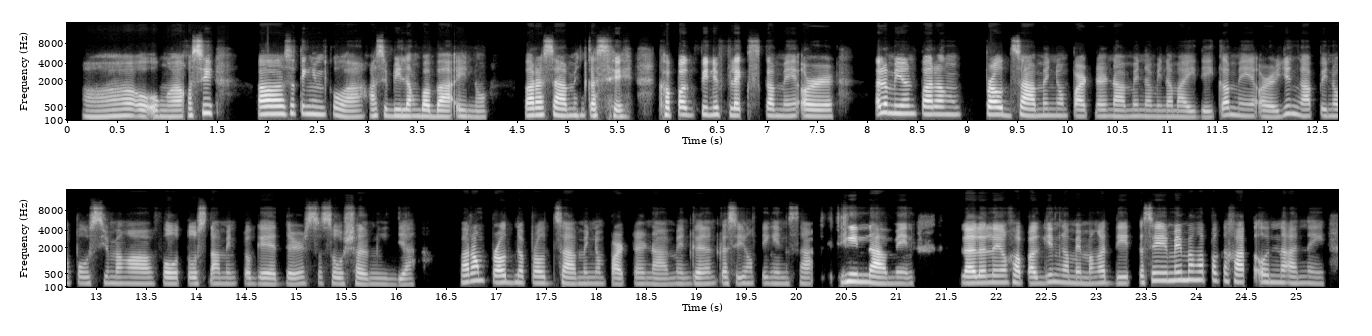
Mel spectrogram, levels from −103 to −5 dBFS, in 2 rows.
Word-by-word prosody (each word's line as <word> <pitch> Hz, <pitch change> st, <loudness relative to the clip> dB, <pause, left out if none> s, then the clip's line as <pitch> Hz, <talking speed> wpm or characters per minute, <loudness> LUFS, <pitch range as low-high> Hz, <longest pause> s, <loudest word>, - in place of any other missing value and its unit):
Ah, 190 Hz, +3 st, -2 dB
oo 190 Hz, 0 st, +1 dB
nga. 185 Hz, 0 st, +2 dB
Kasi, 220 Hz, +7 st, +5 dB, 0.5 s
ah, 260 Hz, +1 st, +9 dB
sa 275 Hz, +2 st, -2 dB
tingin 255 Hz, -2 st, -1 dB
ko 220 Hz, -5 st, -2 dB
ah, 180 Hz, +1 st, -1 dB
kasi 205 Hz, +2 st, -1 dB
bilang 200 Hz, -1 st, +1 dB
babae 190 Hz, -1 st, +3 dB
'no. 175 Hz, 0 st, -11 dB, 0.3 s
Para 220 Hz, +2 st, +6 dB
sa 225 Hz, -2 st, +6 dB
amin 215 Hz, +1 st, -8 dB
kasi, 205 Hz, -2 st, +2 dB, 0.3 s
kapag 230 Hz, 0 st, +4 dB
pine-flex 235 Hz, -3 st, +2 dB
kami 205 Hz, -1 st, -1 dB
or 195 Hz, -1 st, +4 dB, 0.4 s
alam 300 Hz, -, +6 dB
mo 280 Hz, -, +2 dB
'yon, 270 Hz, 0 st, +3 dB
parang 245 Hz, -1 st, +3 dB, 0.2 s
proud 240 Hz, -3 st, +7 dB
sa 220 Hz, -3 st, +7 dB
amin 210 Hz, +1 st, -8 dB
'yong 210 Hz, 0 st, -10 dB
partner 195 Hz, 0 st, 0 dB
namin 195 Hz, 0 st, -4 dB
na 185 Hz, -, -8 dB
mina-MyDay 175 Hz, -2 st, -8 dB
kami 215 Hz, -3 st, -3 dB
or 180 Hz, -1 st, -2 dB
'yon 255 Hz, +8 st, -5 dB
nga 200 Hz, -, +1 dB
pino-post 200 Hz, -1 st, -7 dB
'yong 195 Hz, -1 st, -11 dB
mga 185 Hz, 0 st, -4 dB, 0.2 s
photos 180 Hz, 0 st, -4 dB
namin 180 Hz, 0 st, -7 dB
together 175 Hz, 0 st, -6 dB
sa 190 Hz, -, -6 dB
social 180 Hz, -2 st, -4 dB
media, 165 Hz, -1 st, -12 dB, 0.5 s
parang 265 Hz, +5 st, +2 dB
proud 215 Hz, 0 st, +1 dB
na 210 Hz, -1 st, -5 dB
proud 195 Hz, -1 st, -5 dB
sa 185 Hz, -3 st, -1 dB
amin 185 Hz, 0 st, -13 dB
'yong 185 Hz, -, -24 dB
partner 180 Hz, +1 st, -5 dB
namin. 175 Hz, +1 st, -10 dB
Gano'n 185 Hz, +1 st, -6 dB
kasi 190 Hz, 0 st, -6 dB
'yong 195 Hz, 0 st, -12 dB
tingin 185 Hz, -1 st, -12 dB
sa 180 Hz, 0 st, -9 dB, 0.3 s
tingin 235 Hz, +1 st, +5 dB
namin. 185 Hz, -2 st, +3 dB, 0.5 s
Lalo 200 Hz, +1 st, +6 dB
na 215 Hz, 0 st, 0 dB
'yong 215 Hz, -, -6 dB
kapag 190 Hz, -2 st, 0 dB
'yon 230 Hz, +1 st, -5 dB
nga, 210 Hz, -, -5 dB
may 190 Hz, -1 st, -5 dB
mga 190 Hz, +3 st, -5 dB
date. 190 Hz, 0 st, -5 dB
Kasi 265 Hz, +6 st, +1 dB
may 275 Hz, +1 st, +2 dB
mga 290 Hz, 0 st, -1 dB
pagkakataon 230 Hz, -4 st, -3 dB
na 205 Hz, -, -3 dB
ano 200 Hz, +1 st, -16 dB
eh, -, -, -33 dB
195 Hz, 185 wpm, -21 LUFS, 185-220 Hz, 0.5 s, ah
